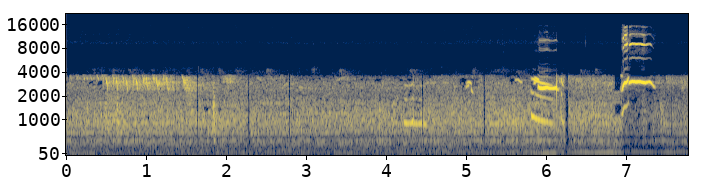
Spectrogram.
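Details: Northern goshawk chicks begging their mother for food at a nest in Estonia on 24 May 2022, from a live nest camera. Two loud, high, thin squealing calls come near the end over a steady hiss.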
